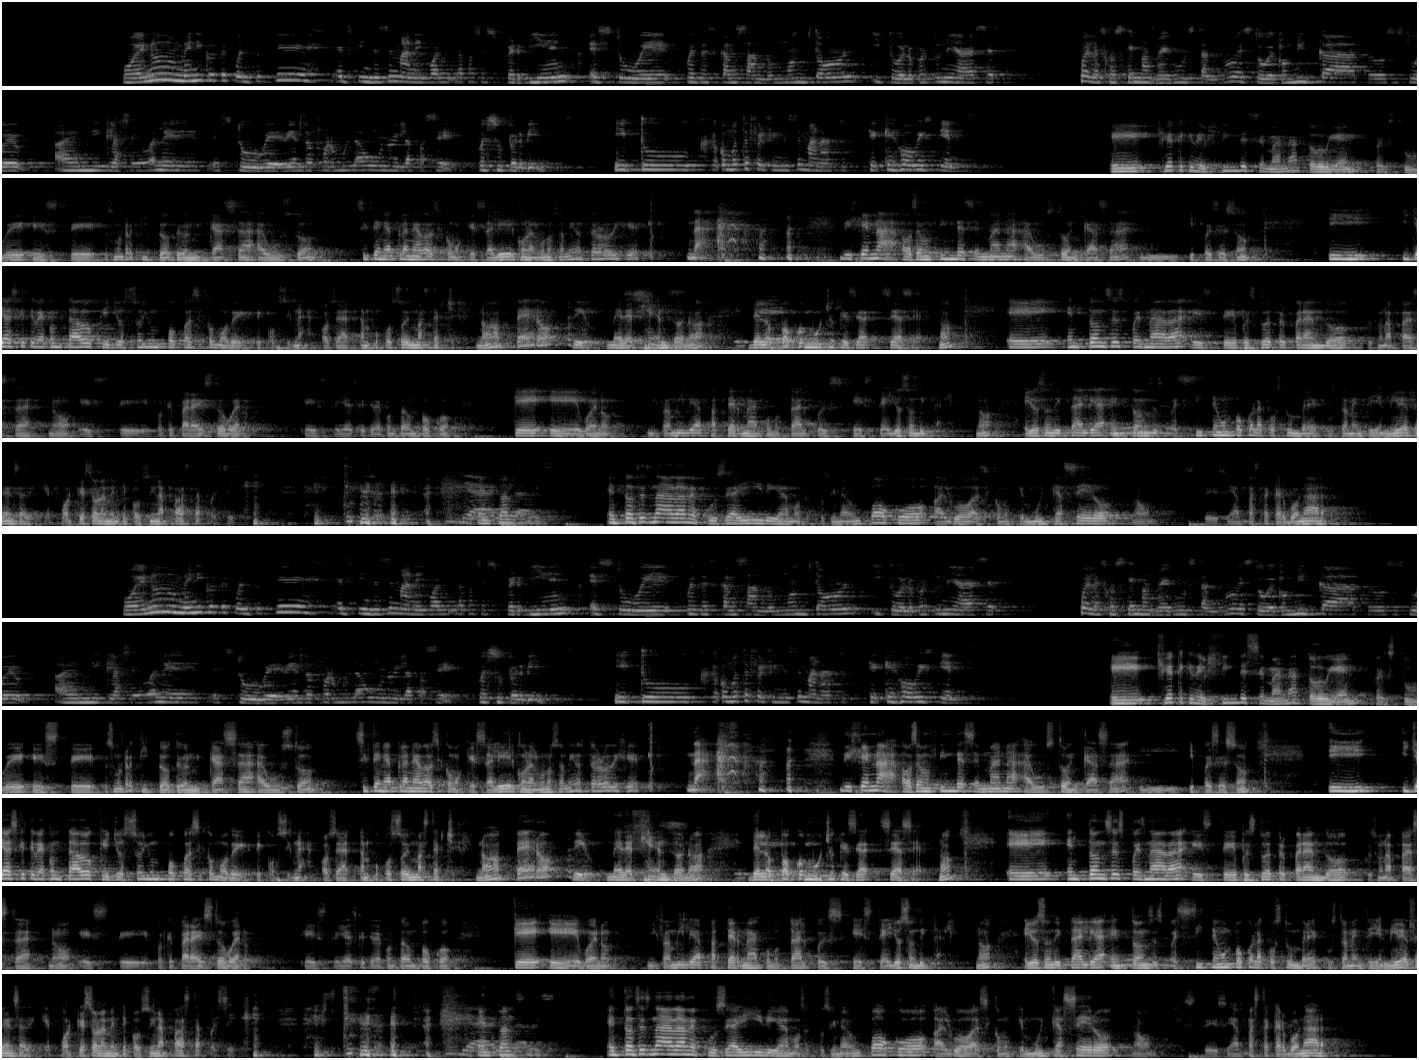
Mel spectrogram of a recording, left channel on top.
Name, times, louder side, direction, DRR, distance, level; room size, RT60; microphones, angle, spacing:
voice 1, 1.2-10.0 10.8-14.4 14.7-19.6 20.3-23.8 48.1-48.3 48.8-48.9 49.8-50.4 67.7-68.6 74.2-74.6 75.2-76.0, equal, 20° left, 6 dB, 2.5 m, -37 dB
voice 2, 25.2-31.5 31.8-34.7 35.1-41.3 41.6-42.0 42.3-59.1 59.6-61.1 61.7-62.7 63.1-66.5 66.8-68.2 68.5-76.2 76.8-82.3 82.6-84.0, right 2 dB, 70° right, 9 dB, 2.0 m, -29 dB
29.0 x 19.5 x 8.0 m, 0.93 s
head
